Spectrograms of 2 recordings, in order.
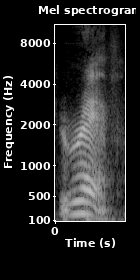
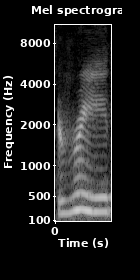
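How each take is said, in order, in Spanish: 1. La vocal es corta, rima con bed. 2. La vocal es larga, rima con seed. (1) "tendremos la pronunciación red, como el color rojo" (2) "lo que cambia es la pronunciación"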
